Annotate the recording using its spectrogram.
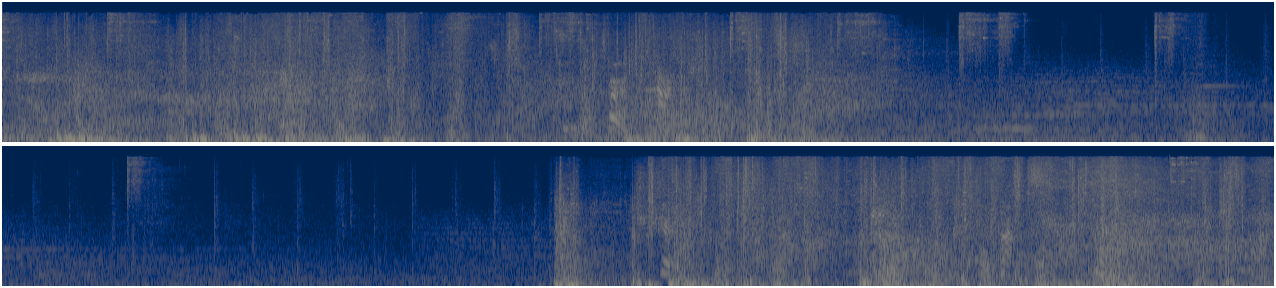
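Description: Weapons clash and hit in a video game fight.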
